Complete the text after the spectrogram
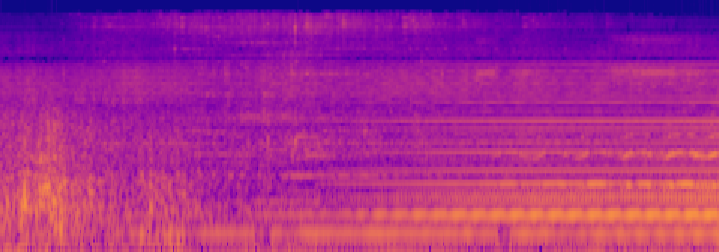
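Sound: thunder clap sound effect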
